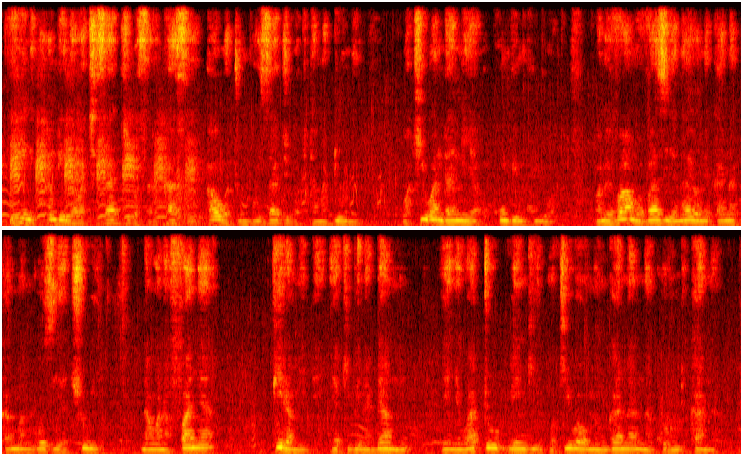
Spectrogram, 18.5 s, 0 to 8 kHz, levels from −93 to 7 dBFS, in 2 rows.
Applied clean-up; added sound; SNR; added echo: none; Fowl; 13 dB; reverberation time 0.2 s.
